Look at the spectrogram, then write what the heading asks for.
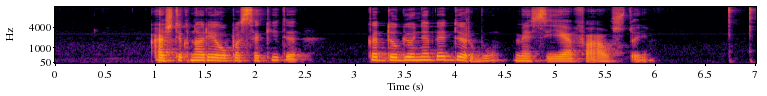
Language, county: Lithuanian, Telšiai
